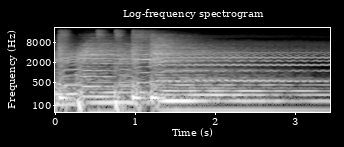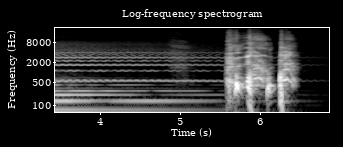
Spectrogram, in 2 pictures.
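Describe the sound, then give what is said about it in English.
A short burst of harsh coughs comes right after sustained music fades out; the coughing is abrupt and loud against the quiet. “Still not over that cough.”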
